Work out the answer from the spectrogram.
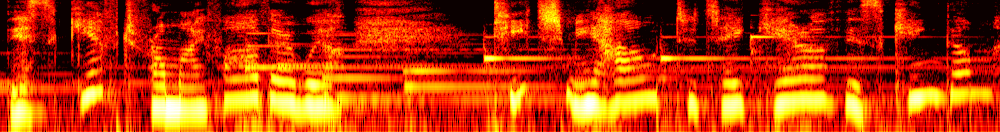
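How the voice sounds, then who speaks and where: A woman voicing a humble, thoughtful youngest princess in a storybook tale, sincere and deliberate. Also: high-pitched, over music, pitched above the performer's own voice. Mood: wondering.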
